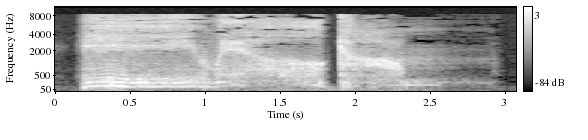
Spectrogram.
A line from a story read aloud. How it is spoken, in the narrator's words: the old man hissed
